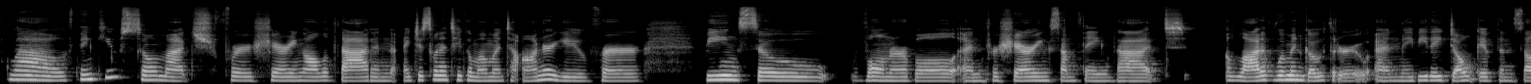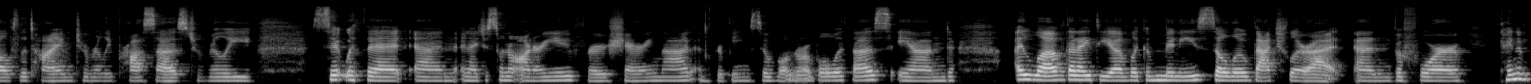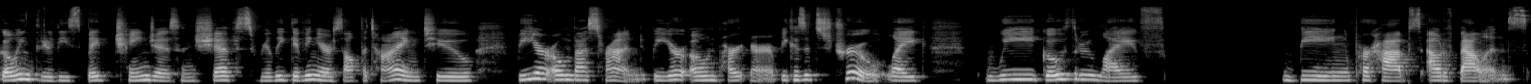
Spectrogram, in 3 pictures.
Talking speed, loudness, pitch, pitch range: 155 wpm, -21 LUFS, 180 Hz, 170-205 Hz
